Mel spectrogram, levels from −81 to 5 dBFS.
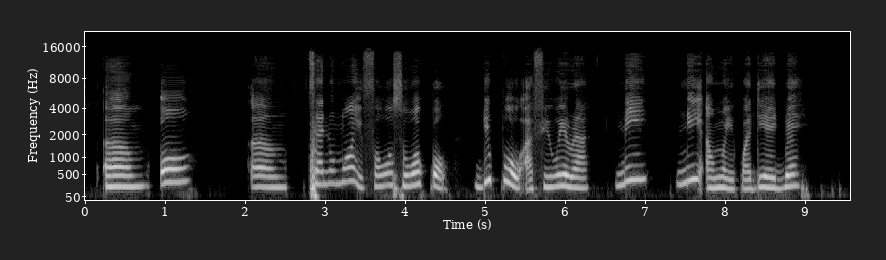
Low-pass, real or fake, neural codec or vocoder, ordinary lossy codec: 14.4 kHz; fake; codec, 32 kHz, 1.9 kbps, SNAC; Opus, 64 kbps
